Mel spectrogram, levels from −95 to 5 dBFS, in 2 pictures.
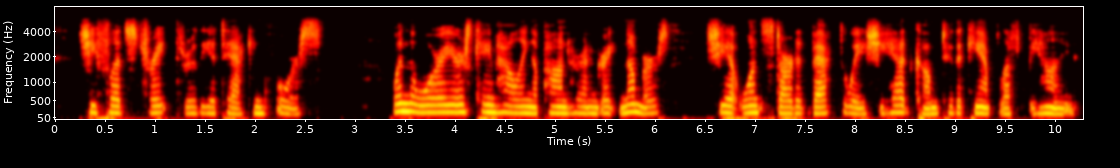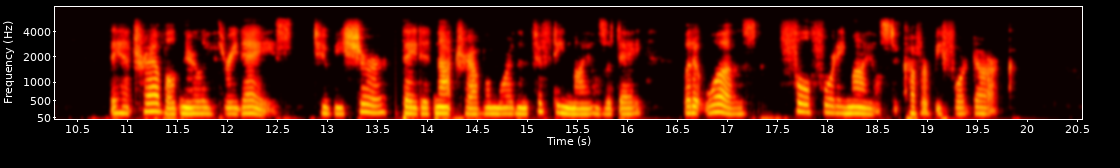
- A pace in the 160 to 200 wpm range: Yes, average, 180 wpm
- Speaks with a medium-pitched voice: Yes, medium, 170 Hz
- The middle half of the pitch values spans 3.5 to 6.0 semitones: No, average, 2.7 semitones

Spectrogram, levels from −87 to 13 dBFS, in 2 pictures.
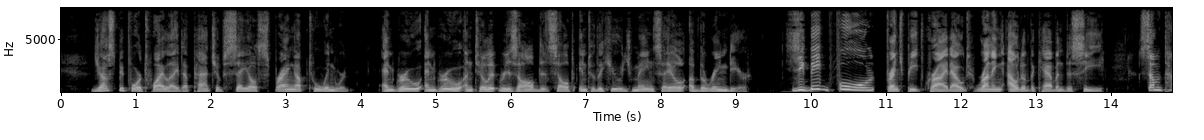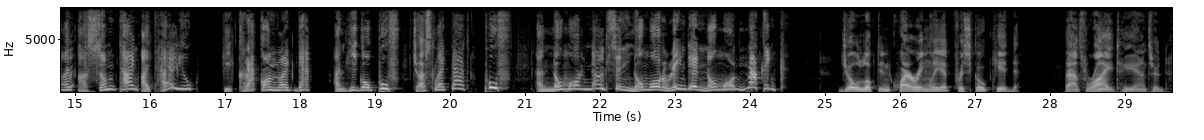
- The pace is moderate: Yes, average, 160 wpm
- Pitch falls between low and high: Yes, medium, 155 Hz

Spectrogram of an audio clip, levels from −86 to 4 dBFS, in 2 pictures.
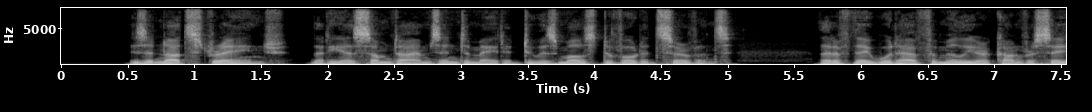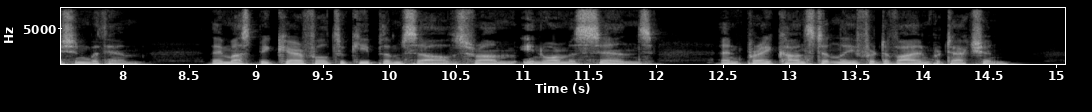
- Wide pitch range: No, average, 2.8 semitones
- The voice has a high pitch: No, low, 105 Hz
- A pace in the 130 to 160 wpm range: Yes, average, 155 wpm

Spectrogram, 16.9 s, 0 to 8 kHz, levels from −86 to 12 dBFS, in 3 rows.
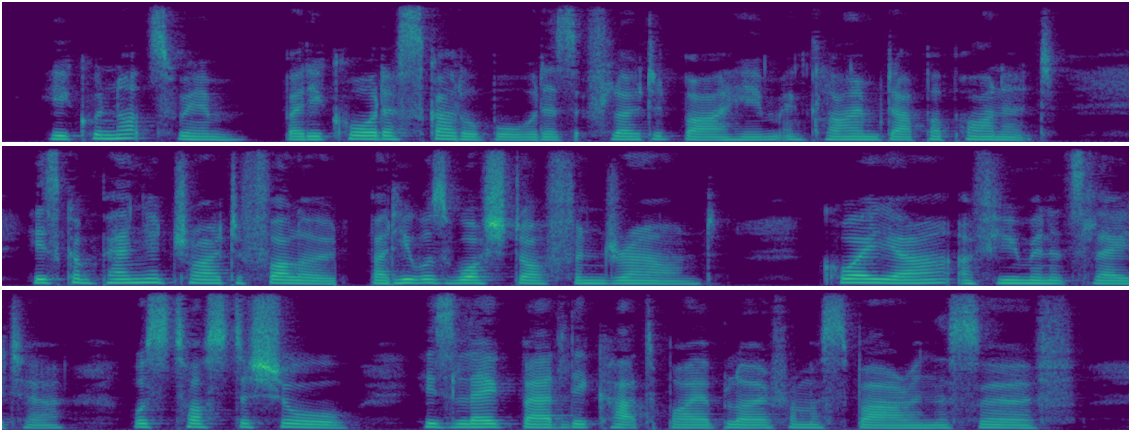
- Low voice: No, medium, 170 Hz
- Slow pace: No, average, 190 wpm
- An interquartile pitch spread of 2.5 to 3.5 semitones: Yes, average, 3.1 semitones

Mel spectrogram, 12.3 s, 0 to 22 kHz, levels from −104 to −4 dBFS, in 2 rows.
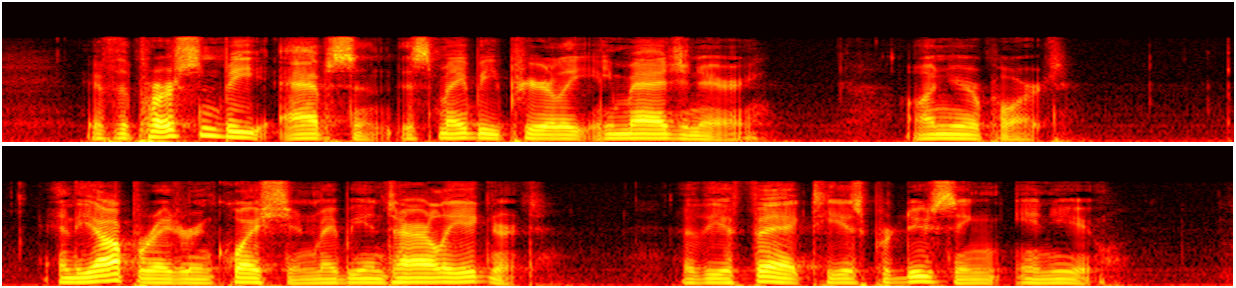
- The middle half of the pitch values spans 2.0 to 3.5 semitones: Yes, average, 2.7 semitones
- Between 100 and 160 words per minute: Yes, average, 155 wpm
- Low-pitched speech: Yes, low, 115 Hz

